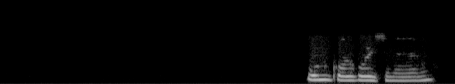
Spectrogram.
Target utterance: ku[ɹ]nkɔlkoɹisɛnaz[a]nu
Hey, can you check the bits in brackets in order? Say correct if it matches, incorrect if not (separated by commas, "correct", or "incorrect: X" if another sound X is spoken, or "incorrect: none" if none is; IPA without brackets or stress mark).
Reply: incorrect: none, correct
